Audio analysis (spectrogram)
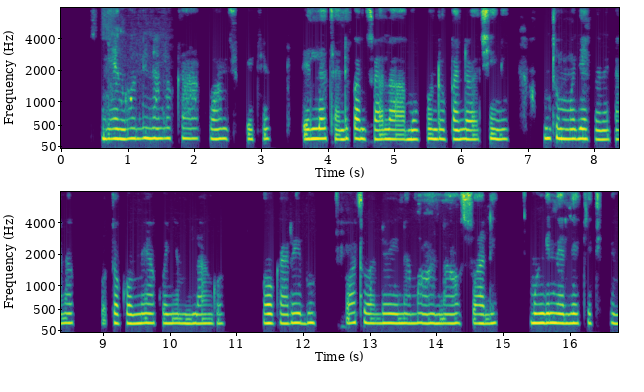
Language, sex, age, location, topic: Swahili, female, 18-24, Mombasa, government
